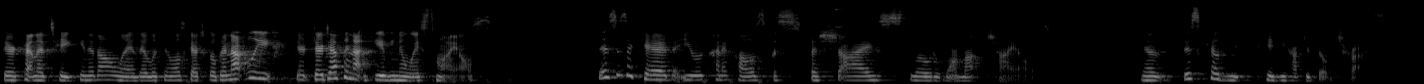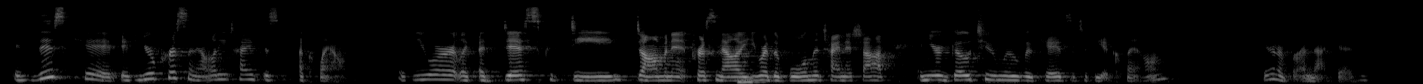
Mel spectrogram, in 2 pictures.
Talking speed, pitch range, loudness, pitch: 195 wpm, 185-215 Hz, -40 LUFS, 195 Hz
